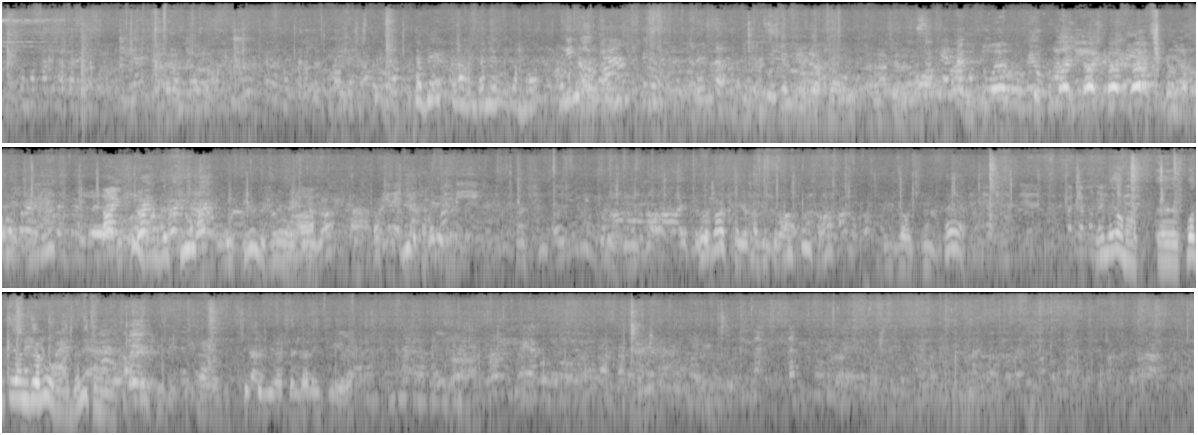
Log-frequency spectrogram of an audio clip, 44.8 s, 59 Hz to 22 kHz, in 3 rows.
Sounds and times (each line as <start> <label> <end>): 0.0 sellers from different parts of the world call out 2.8
0.0 Quiet people passing by and talking 44.7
